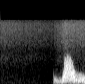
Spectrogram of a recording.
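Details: Monophasic arterial Doppler signal, a single sound per pulse, played in ABPI (ankle-brachial pressure index) teaching as a tri-, bi- or monophasic listening quiz.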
